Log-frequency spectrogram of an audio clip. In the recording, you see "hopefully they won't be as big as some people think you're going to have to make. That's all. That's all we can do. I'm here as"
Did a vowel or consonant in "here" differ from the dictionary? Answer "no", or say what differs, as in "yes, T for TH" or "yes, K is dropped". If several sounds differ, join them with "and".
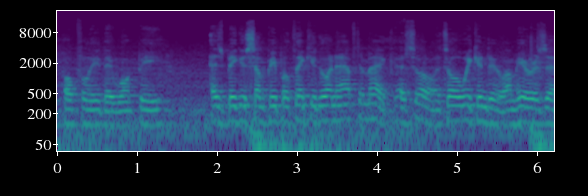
no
